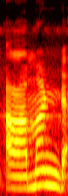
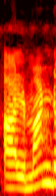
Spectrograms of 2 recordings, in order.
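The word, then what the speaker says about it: almond: ए एल एम ओ एन डी आमंड। आमंड means बादाम। कुछ लोग आलमंड बोलते हैं। आलमंड उच्चारण नहीं है। इसका शुद्ध उच्चारण है आमंड।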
